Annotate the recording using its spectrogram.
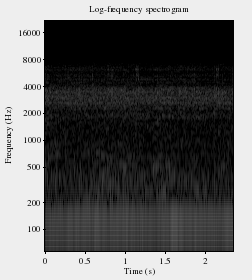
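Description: Near silence: room tone with a faint steady low hum and hiss.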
